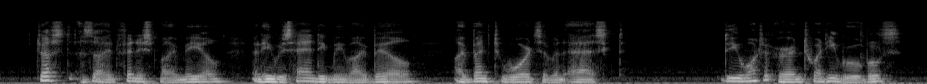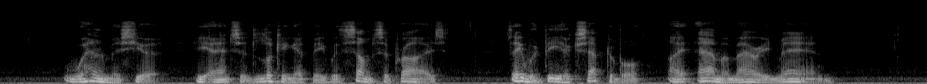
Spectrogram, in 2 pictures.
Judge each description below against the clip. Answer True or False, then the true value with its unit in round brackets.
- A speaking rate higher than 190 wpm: False (150 wpm)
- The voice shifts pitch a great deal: False (3.7 semitones)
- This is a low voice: True (120 Hz)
